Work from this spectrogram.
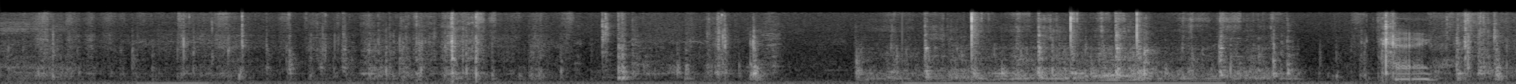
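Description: Sewing machine stitching through paper, run in short bursts with frequent stops to readjust as the stitching gets harder; rapid mechanical patter, moderately loud, with a person talking throughout.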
